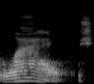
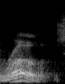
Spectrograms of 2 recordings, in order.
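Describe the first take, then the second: First: The vowel rhymes with 'house'. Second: The vowel rhymes with 'nose'. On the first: The speaker calls it right. "she was really talking about Rouse with a possessive S" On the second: The speaker calls it wrong. "I thought it was Rose as in R O S E"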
